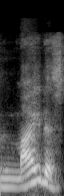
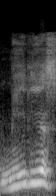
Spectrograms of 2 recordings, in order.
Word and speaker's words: Midas: And Midas Touch, spelt that way, I guess it's like Medias Touch, is the right pronunciation.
